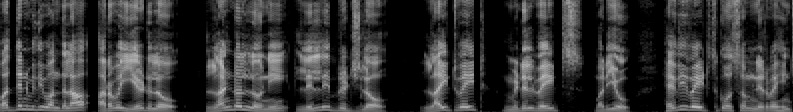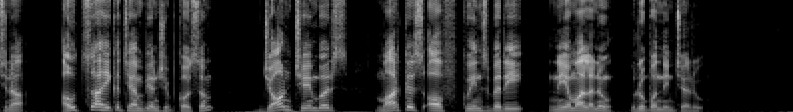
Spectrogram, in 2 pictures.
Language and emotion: Telugu, neutral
